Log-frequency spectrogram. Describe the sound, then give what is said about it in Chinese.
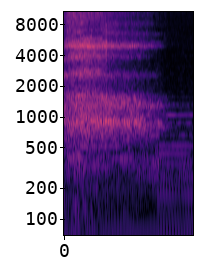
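A slow, deep exhale during a guided relaxation exercise: one soft, breathy release lasting just over a second, then fading into quiet. “做一个深呼吸，再来一个深呼吸，深深吸一口气，吐气的时候放松。”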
